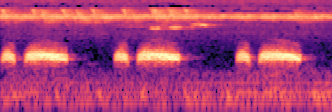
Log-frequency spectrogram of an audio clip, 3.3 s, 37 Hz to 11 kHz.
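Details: Spotted dove from Cà Mau, Vietnam, voicing the 'gù cà lăm' stuttering coo: three evenly spaced pairs of short note plus long mellow coo, roughly every 1.2 seconds, with high hiss behind.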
